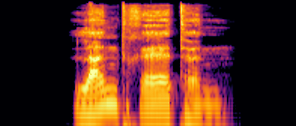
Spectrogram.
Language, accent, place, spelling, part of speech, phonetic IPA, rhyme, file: German, Germany, Berlin, Landräten, noun, [ˈlantˌʁɛːtn̩], -antʁɛːtn̩, De-Landräten.ogg
- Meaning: dative plural of Landrat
